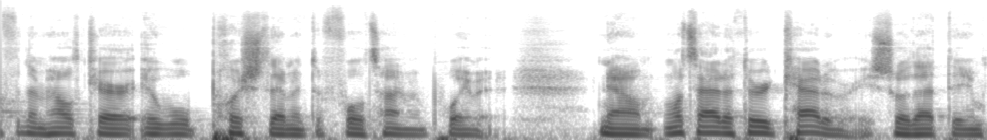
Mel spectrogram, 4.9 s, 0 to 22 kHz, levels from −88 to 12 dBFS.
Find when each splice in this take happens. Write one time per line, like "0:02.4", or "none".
0:03.3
